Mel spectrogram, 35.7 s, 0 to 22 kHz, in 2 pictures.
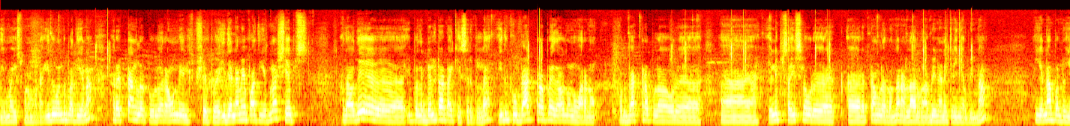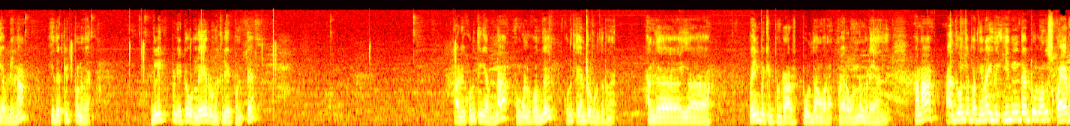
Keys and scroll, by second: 10.2 v, 28.6 ctrl+Return, 33.3 ctrl+z, 34.8 ctrl+Return.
